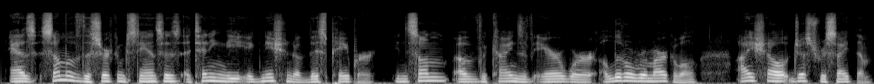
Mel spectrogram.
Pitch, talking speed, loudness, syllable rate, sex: 135 Hz, 185 wpm, -16 LUFS, 5.3 syllables/s, male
